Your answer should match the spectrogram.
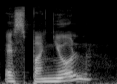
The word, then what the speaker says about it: español: In these words, we stress español, estoy, feliz, and trabajador. So, as you can hear, in all four of these words, we stressed the very last syllable because, of course, this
